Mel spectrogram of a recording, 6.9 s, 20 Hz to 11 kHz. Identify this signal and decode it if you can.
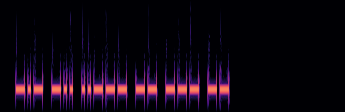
Morse code, heard as a keyed tone, about 20 wpm, 700 Hz. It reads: KD2MOM
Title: USA Call Signs - 6 Characters - Repeated 3x - 20wpm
